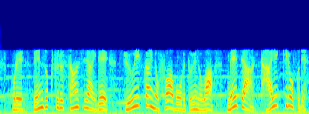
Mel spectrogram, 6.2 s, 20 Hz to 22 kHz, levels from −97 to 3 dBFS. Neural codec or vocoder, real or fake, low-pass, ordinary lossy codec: none; real; 3.6 kHz; none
